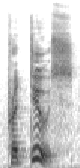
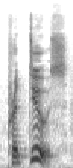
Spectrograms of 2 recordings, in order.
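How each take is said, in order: First: The stress is on the second syllable. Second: The stress is on the second syllable.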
